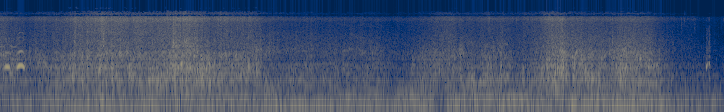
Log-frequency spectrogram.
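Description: Off-road vehicle driving over rough dirt, its engine note rising and falling again and again, with wind buffeting the microphone.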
